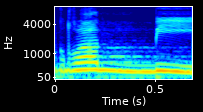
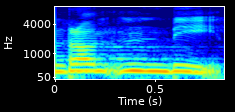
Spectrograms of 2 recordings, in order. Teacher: tekanannya di bibir jangan sampai ada suara masuk hidung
